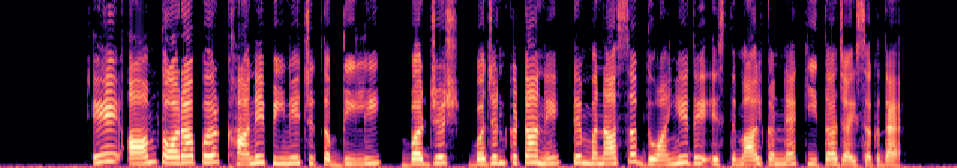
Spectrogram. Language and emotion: Dogri, neutral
